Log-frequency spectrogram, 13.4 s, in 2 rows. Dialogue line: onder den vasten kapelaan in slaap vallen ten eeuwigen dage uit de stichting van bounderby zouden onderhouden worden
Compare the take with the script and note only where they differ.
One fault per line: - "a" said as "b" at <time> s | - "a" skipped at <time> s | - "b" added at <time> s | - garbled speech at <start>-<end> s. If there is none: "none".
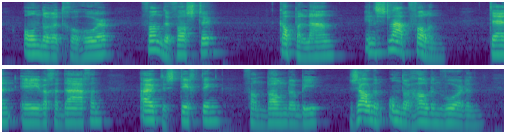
- "het gehoor van" added at 0.7 s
